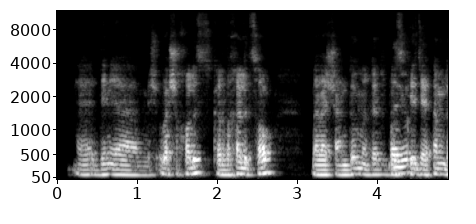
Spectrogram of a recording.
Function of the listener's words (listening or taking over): listening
